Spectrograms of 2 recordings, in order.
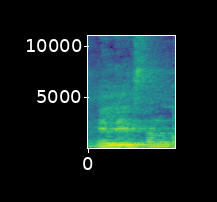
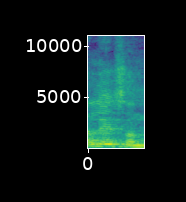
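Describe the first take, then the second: First: "एलेसन" with the letter name el up front; wrong reading. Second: "लेसन" with L as a plain la sound; correct reading. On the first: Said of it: "नहीं लिखोगे". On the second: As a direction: read "लेसन" smoothly, starting straight on the L. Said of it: "एलेसन बनेगा". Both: Shown as a demonstration.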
